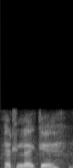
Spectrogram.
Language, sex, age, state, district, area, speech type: Gujarati, female, 18-30, Gujarat, Narmada, urban, spontaneous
